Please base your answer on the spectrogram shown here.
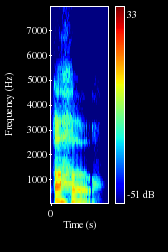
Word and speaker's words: Ajo: That's Ajo, pronounced Aho, Spanish for garlic, named for a wild plant the Tohono O'odham used.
